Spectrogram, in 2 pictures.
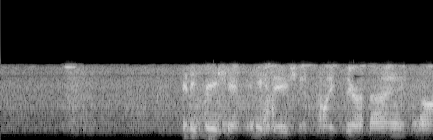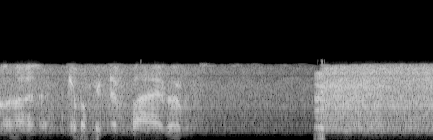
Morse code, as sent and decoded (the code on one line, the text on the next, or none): none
